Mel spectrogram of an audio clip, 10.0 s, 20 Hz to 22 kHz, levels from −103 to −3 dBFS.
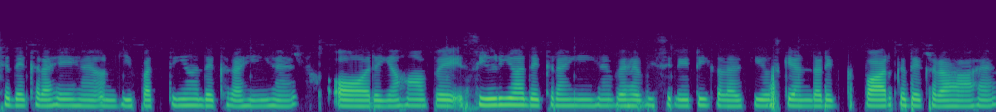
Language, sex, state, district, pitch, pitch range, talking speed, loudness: Hindi, female, Chhattisgarh, Raigarh, 185 Hz, 180-190 Hz, 170 wpm, -35 LUFS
